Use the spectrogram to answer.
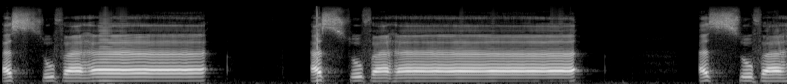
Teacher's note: نقرأ بأربع أو خمس أو ست حركات مع السكون المحض لأجل الوقف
